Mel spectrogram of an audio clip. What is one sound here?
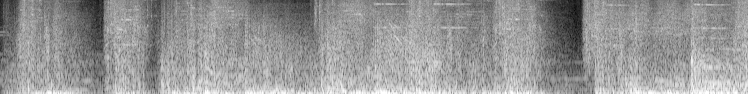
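Fantasy game combat effects clash, zap and burst in quick succession.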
